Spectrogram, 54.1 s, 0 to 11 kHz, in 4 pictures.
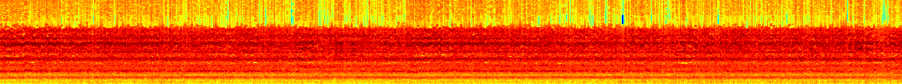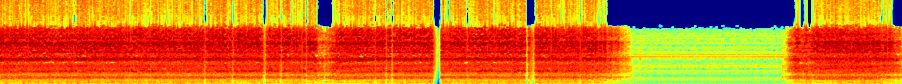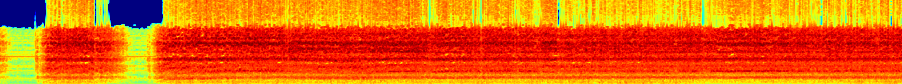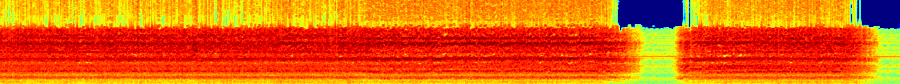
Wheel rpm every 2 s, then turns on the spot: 230, 230, 230, 230, 230, 230, 210, 230, 210, 180, 220, 20, 70, 90, 110, 220, 220, 230, 230, 230, 230, 230, 230, 210, 150, 130, 110.
none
